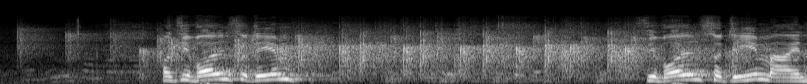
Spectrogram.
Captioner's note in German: Beifall bei der SPD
